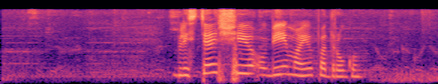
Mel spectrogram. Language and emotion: Russian, neutral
